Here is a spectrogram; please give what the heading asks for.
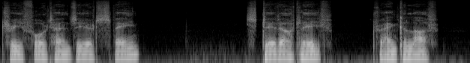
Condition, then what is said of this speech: ALS (motor neuron disease). Because I'm probably going to lose my voice.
